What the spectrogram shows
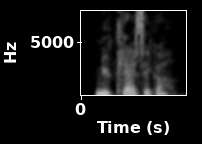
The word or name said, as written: nyklassiker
